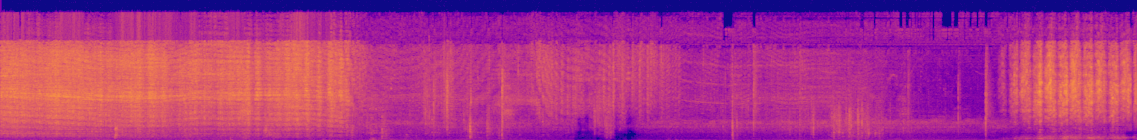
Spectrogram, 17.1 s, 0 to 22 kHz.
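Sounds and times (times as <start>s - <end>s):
faint hiss: 0.0s - 14.4s
blade grinding scrape: 15.0s - 17.0s.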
